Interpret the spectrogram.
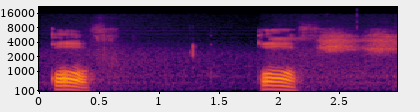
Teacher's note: زبان کی جڑ جب کوے کے قریب تالو سے لگے اوپر، ٹھیک ہے، تو اس سے قوف ادا ہوتی ہے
